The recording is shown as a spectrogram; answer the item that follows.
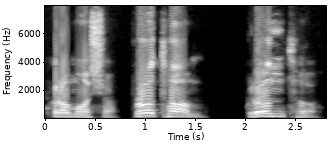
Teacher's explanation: শব্দের প্রথমে র ফলা থাকলে অধ্বনির উচ্চারণ ও ধ্বনির মত হয় বা সংগৃত হয় অর উচ্চারণ যখন অর মতো না হয়ে ওর মত হবে সেই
